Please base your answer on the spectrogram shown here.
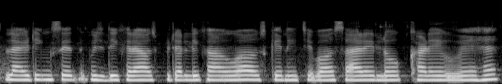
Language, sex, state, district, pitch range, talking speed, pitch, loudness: Hindi, female, Haryana, Rohtak, 200-210 Hz, 215 wpm, 205 Hz, -12 LUFS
